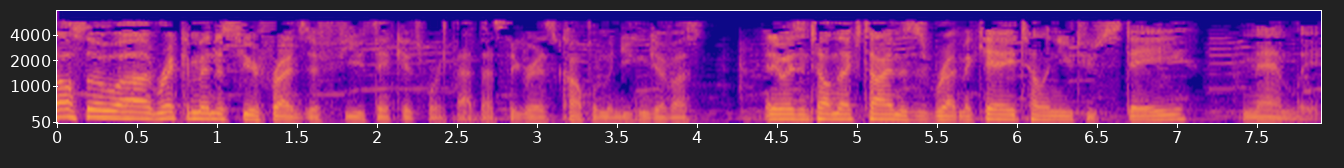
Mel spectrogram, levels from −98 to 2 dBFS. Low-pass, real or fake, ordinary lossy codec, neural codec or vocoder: 7.2 kHz; real; MP3, 24 kbps; none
